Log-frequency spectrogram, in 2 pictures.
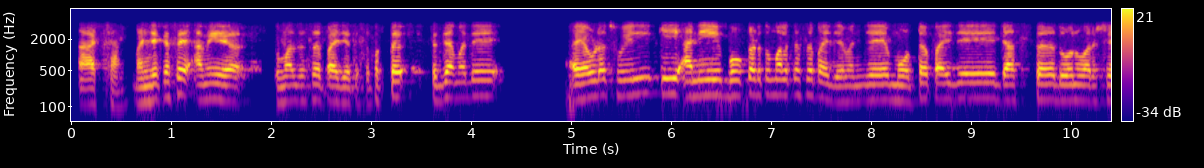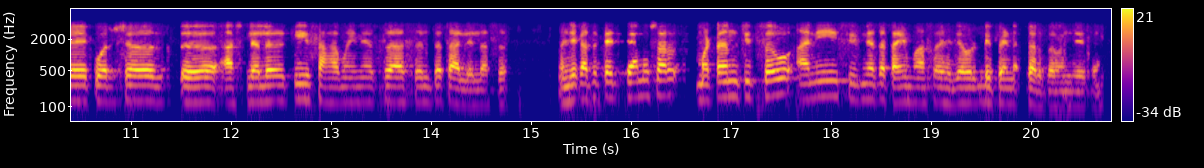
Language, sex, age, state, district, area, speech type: Marathi, male, 18-30, Maharashtra, Ratnagiri, rural, conversation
